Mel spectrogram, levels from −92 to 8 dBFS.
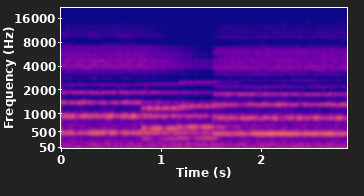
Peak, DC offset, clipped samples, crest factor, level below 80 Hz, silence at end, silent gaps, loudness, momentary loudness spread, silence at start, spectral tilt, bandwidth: -24 dBFS; under 0.1%; under 0.1%; 12 dB; -54 dBFS; 0 s; none; -35 LUFS; 4 LU; 0 s; -3.5 dB/octave; 14 kHz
